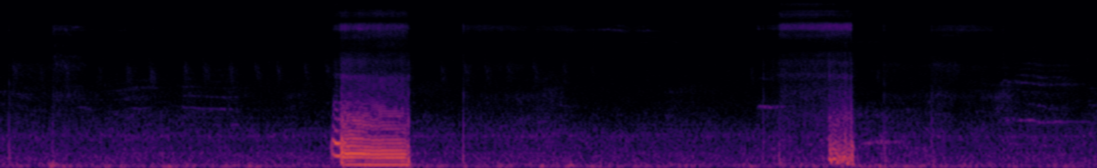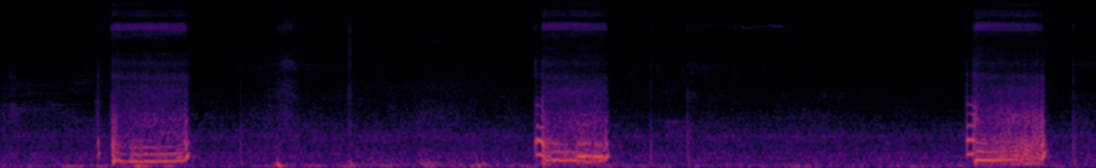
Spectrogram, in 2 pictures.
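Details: Pug named Anko, a pet that dozes off quickly and snores in daily life, asleep or awake: five loud, raspy, rattling snores about every four seconds, each a harsh buzzy burst, with a quiet room hum between them.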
